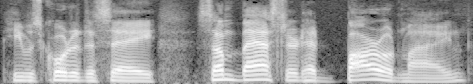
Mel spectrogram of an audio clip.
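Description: A man's voice: medium pitch, unhurried, a bit bright, no room sound, clean studio sound. A man hosting a podcast, telling stories casually and comically, chatty and amused, repeating facts for emphasis. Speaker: podcast host.

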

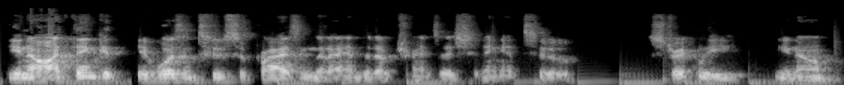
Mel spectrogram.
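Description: A young man with a somewhat low voice talks about his music in a relaxed, easygoing way, pausing often to find his words. Faint music sits underneath. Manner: laid-back, hesitant with fillers. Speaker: singer guest. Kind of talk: casual interview.

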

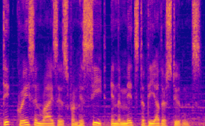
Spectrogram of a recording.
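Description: A man narrating a scripted audio drama in a measured, descriptive, steady way. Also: on the low side, soft background music, close to an everyday voice.

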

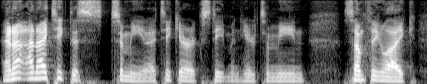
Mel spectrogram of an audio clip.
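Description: A man's voice: mid-range voice, animated, brisk, bright, forceful tone, dry recording, clean studio sound. A man co-hosting a podcast, retelling a story and commenting on it as he goes. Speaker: podcast co-host.

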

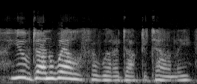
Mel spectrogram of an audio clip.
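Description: An actress in her twenties playing a hot-tempered young woman in 1940s radio drama style, cold and clipped with a husky voice. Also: medium pitch, brisk, highs cut off, lightly acted. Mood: menacing. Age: 20s.

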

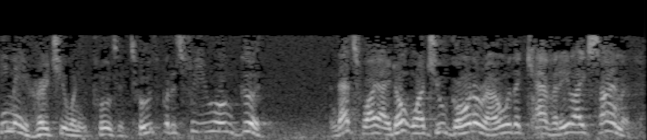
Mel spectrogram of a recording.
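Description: An actor playing a blustery, scheming but soft-hearted working-class father in an old radio comedy, wheedling and ungrammatical. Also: sits high, expressive, a little fast. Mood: blustery, indignant. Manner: blustery, wheedling, uneducated grammar. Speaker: sitcom lead actor. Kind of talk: 1940s radio comedy acting. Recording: muffled, noisy old radio recording.

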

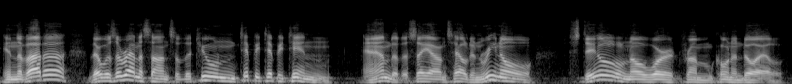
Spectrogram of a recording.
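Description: A man hosting and narrating a 1950s radio crime show in a wry, deliberate, literary scripted style. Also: mid-range voice, big pitch swings, dull audio. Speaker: host and narrator. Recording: old radio recording with music.

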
